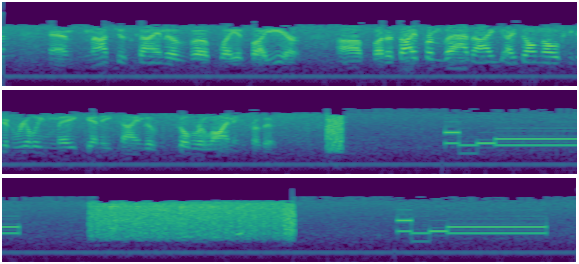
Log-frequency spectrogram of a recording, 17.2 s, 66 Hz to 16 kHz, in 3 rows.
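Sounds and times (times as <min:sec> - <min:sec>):
speech: 0:00.0 - 0:08.6, 0:10.3 - 0:10.7
bursts of dense static from an amateur radio transmission: 0:00.0 - 0:09.8, 0:12.3 - 0:14.5
constant low hum: 0:00.0 - 0:17.2.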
